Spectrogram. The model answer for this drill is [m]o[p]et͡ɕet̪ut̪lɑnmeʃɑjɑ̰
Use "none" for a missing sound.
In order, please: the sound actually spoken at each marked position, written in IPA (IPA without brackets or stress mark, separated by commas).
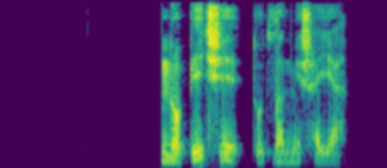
n, p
